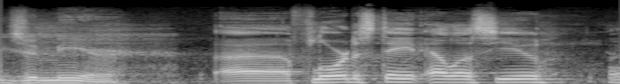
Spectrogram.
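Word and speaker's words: Jahmyr: jameer jamir that okay i'm gonna spell this and i can you'll probably say i know what racy is but j-a-h-m-y-r what's his name y'all what's his name is the pronunciation of that homie's name in the comments section i say jamir uh florida state lsu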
